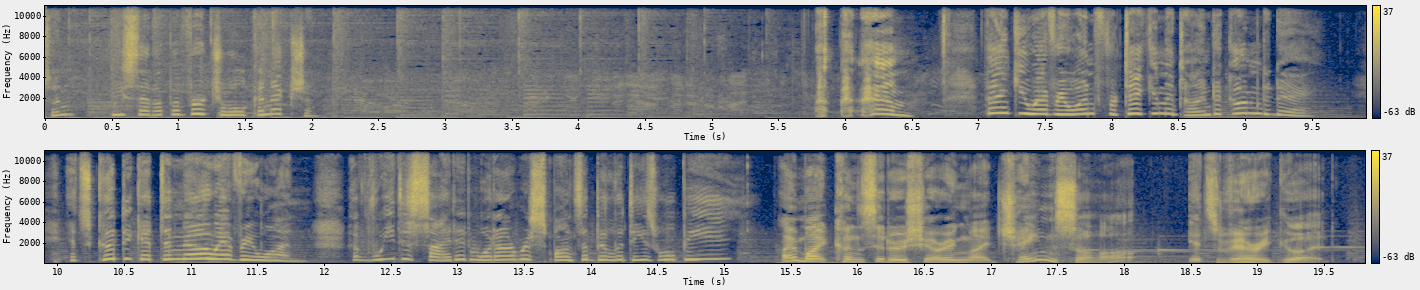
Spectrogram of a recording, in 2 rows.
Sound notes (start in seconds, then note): 2.1 group of voices chattering; 5.8 woodrat clearing throat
